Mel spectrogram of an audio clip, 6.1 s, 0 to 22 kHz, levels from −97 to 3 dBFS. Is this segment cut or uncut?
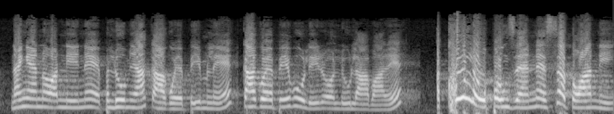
cut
